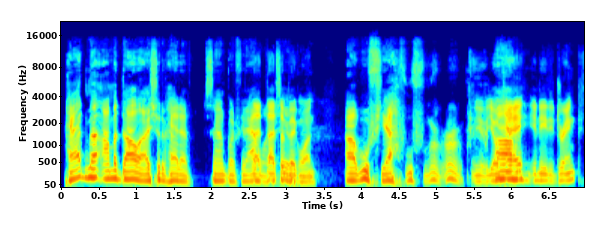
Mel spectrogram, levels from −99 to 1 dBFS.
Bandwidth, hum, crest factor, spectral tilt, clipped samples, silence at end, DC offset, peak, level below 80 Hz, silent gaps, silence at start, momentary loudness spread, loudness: 15 kHz; none; 22 dB; -6 dB/octave; under 0.1%; 0.15 s; under 0.1%; -4 dBFS; -54 dBFS; none; 0.05 s; 13 LU; -25 LUFS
